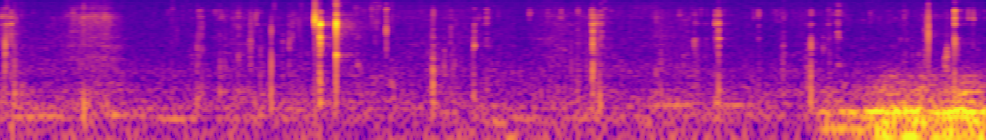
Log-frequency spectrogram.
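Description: Close-miked chewing of a soft chocolate-glazed ring pastry with chocolate filling: scattered sharp mouth clicks, then a low hum near the end.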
